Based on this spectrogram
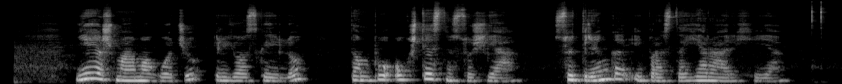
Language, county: Lithuanian, Šiauliai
